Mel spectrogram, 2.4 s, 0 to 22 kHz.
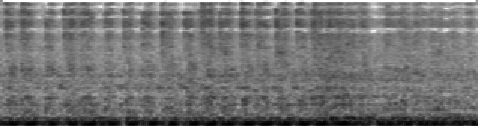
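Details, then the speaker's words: Chevy/GMC 8.1 V8 truck (1999-2007 Sierra/Silverado) idling after its coil ground wire was corrected to cure a crank-no-start: deep, steady rumble with an even beat and no misses or stumbles, a normal healthy idle. "And now when I go to fire it up, it fires up."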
